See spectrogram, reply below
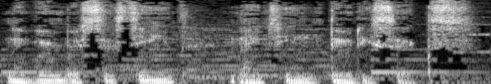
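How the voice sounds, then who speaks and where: A man's voice: low-pitched, huge pitch swings, moderate pace, music in the background. A man hosting a podcast, giving a plain spoken introduction to an old radio show. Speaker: podcast host.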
